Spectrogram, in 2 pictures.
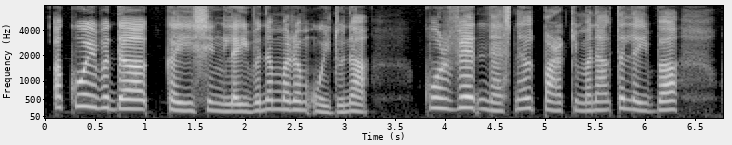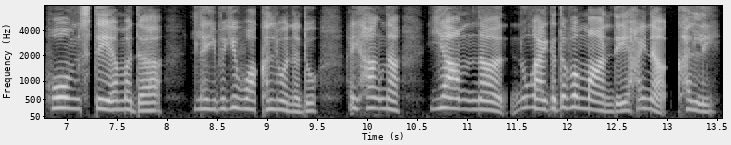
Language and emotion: Manipuri, fearful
